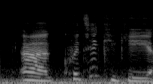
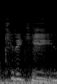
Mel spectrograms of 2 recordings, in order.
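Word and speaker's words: Quitaque: And for the longest time, I had no idea how it was pronounced. So I was like, Quitikiki, I don't know. And they're like, no, it's Kittikee.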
